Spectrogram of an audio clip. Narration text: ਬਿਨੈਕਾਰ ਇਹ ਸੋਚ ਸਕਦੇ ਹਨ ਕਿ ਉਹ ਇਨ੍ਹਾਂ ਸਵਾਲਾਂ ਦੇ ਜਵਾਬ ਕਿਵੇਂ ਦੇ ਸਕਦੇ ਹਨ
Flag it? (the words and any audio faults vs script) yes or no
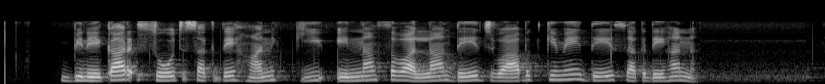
yes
